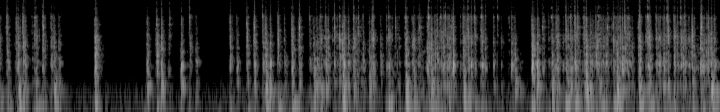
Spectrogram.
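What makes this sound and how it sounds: Fast fingertip typing on a black mechanical keyboard with clicky switches and PBT plastic keycaps. Rapid, crisp, bright clicks come in bursts with short pauses early on, then settle into a dense, steady run of keystrokes with very little ring.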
